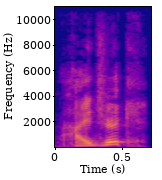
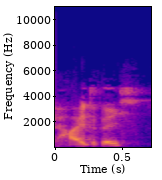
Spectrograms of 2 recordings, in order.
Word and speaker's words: Heidrich: I mean, in Germany, you would say Heidrich, but to make it easy in America, you can say Heidrich.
